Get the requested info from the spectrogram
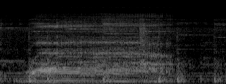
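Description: A man's voice making one drawn-out low hum or "hmm", lasting about a second and a half, with its pitch bending slowly.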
